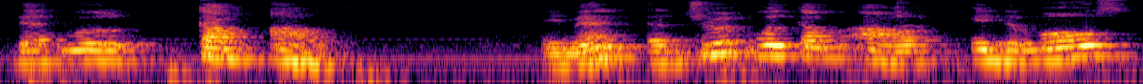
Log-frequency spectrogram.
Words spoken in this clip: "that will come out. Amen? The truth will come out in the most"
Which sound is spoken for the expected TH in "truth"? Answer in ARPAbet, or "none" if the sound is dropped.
T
